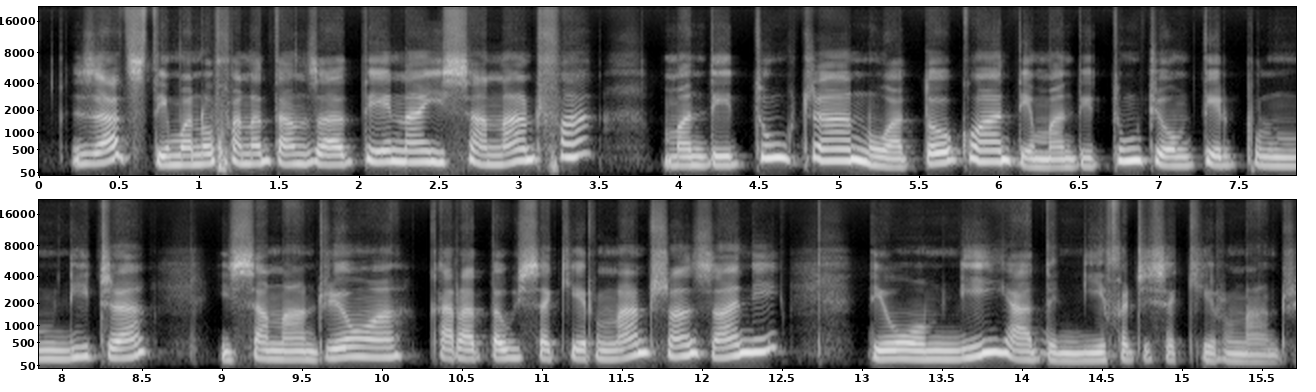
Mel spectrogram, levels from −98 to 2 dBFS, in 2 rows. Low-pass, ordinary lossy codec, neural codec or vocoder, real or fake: none; none; autoencoder, 48 kHz, 128 numbers a frame, DAC-VAE, trained on Japanese speech; fake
